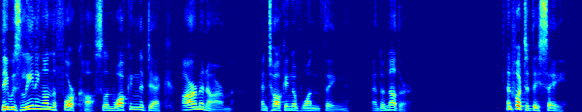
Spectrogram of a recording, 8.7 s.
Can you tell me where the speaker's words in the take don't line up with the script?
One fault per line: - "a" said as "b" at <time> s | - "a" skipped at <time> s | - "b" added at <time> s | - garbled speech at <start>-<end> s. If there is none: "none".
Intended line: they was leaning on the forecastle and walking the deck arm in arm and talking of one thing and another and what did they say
none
